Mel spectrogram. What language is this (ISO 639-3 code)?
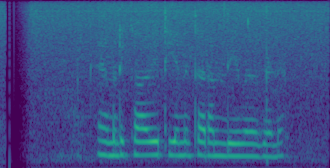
sin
